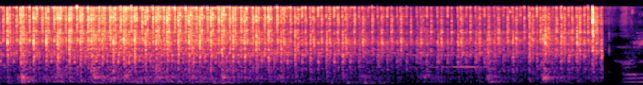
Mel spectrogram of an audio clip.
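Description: A sewing machine stitches a sleeve into a net lehenga blouse, running fast and steady with a dense rapid needle clatter for about six seconds before stopping abruptly.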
